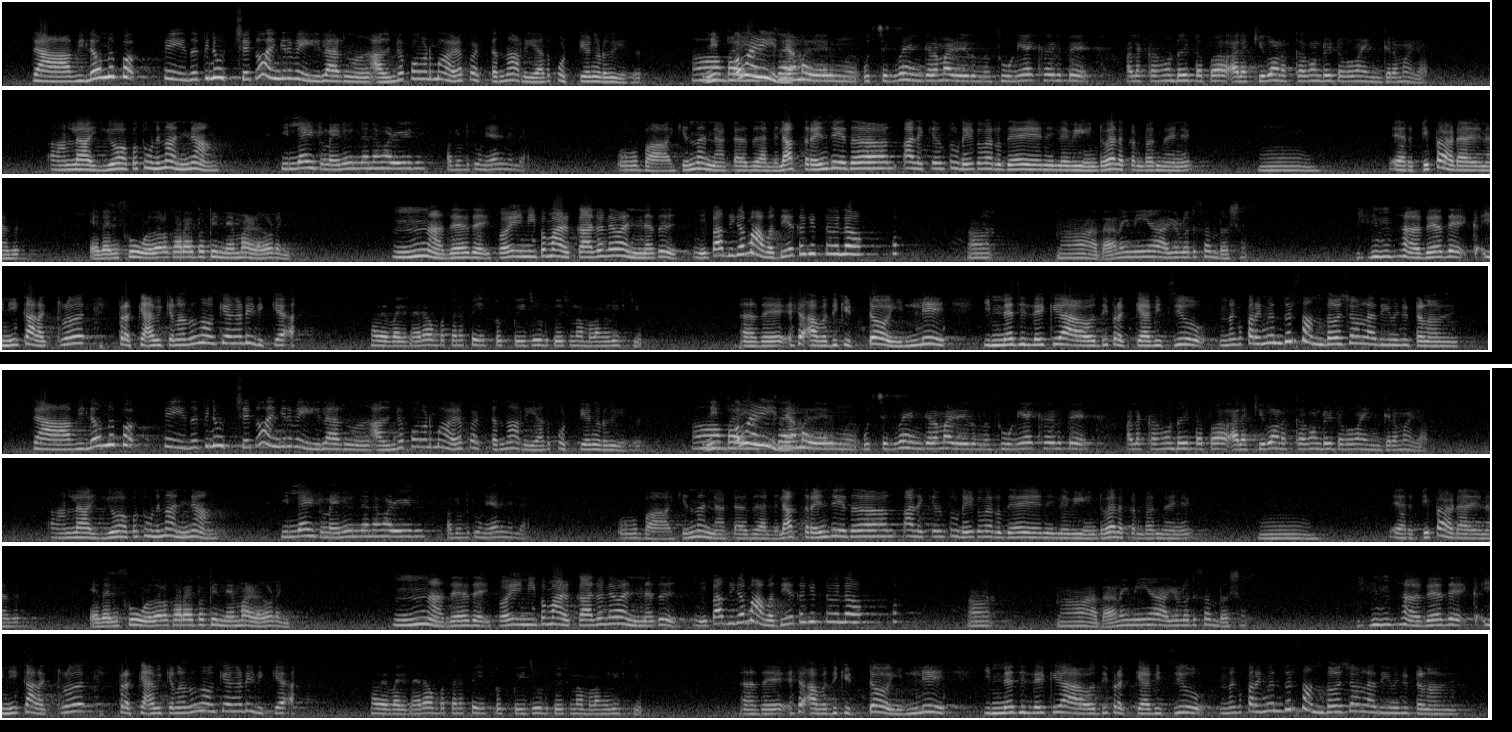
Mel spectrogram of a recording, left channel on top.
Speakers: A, on the left; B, on the left.
A: രാവിലെ ഒന്ന്പ്പോ പെയ്ത് പിന്നെ ഉച്ചക്ക് ഭയങ്കര വെയിലാരുന്നു അതിന്റെ ഒപ്പം അങ്ങട് മഴ പെട്ടെന്ന് അറിയാതെ പൊട്ടി അങ്ങട് പെയ്ത്
B: ആഹ്
A: പിന്നെ ഇപ്പൊ
B: ഭയങ്കര
A: മഴയില്ല
B: മഴയാര്ന്നു ഉച്ചക്ക് ഭയങ്കര മഴാരുന്ന് തുണി ഒക്കെ എടുത്തേയ് അലക്കാൻ കൊണ്ടോയിട്ടപ്പോ അലക്കിയത് ഒണക്കാൻ കൊണ്ടോയിട്ടപ്പോ ഭയങ്കര മഴ
A: ആണല്ലേ അയ്യോ അപ്പൊ തുണി നൻഞ്ഞോ
B: ഇല്ലാ ഇടണേനു മുന്നന്നെ മഴ പെയ്ത് അതുകൊണ്ട് തുണി നനഞ്ഞില്ല
A: ഓഹ് ഭാഗ്യം തന്നെട്ടെ അത് അല്ലെ അത്രയും ചെയ്ത് ആ അലക്കിയ തുണിയൊക്കെ വെറുതെ ആയെനില്ലേ വീണ്ടും അല കണ്ടന്നേന്
B: ഉം
A: എരട്ടി പാടായേനത്
B: ഏതായാലും സ്കൂള് തൊറക്കാറായപ്പോ പിന്നേം മഴ തൊടങ്ങി
A: ഉം അതെ അതെ ഇപ്പൊ ഇനിയിപ്പോ മഴക്കാലം അല്ലേ വര്ന്നത് ഇനിയിപ്പം അധികം അവധിയൊക്കെ കിട്ട്‌വല്ലോ? ഉ
B: ആഹ് ആഹ് അതാണ് ഇനി ആകെയുള്ളൊരു സന്തോഷം.
A: ഉം അതെ അതെ ഇനി കളക്ട്ർ പ്രഖ്യാപിക്കണത് നോക്കി അങ്ങട്ടിരിക്ക.
B: അതെ വൈന്നേരം ആകുമ്പോതന്നെ ഫേസ്ബുക്ക് പേജൂട്തേച്ച് നമ്മളങ്ങ്ടിരിക്കും.
A: അതെ അവധി കിട്ടോ ഇല്ലേ ഇന്ന ജില്ലയ്ക്ക് അവധി പ്രഖ്യാപിച്ചു ന്നൊക്കെ പറയുമ്പോ എന്തൊരു സന്തോഷണല്ലോ അതിന്ന് കിട്ടണത്.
